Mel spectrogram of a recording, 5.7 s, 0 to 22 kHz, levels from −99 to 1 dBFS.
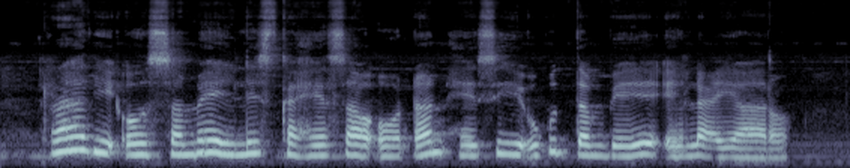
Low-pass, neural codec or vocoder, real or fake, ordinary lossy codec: none; vocoder, 44.1 kHz, 128 mel bands every 512 samples, BigVGAN v2; fake; none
